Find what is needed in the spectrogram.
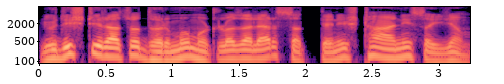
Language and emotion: Goan Konkani, neutral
